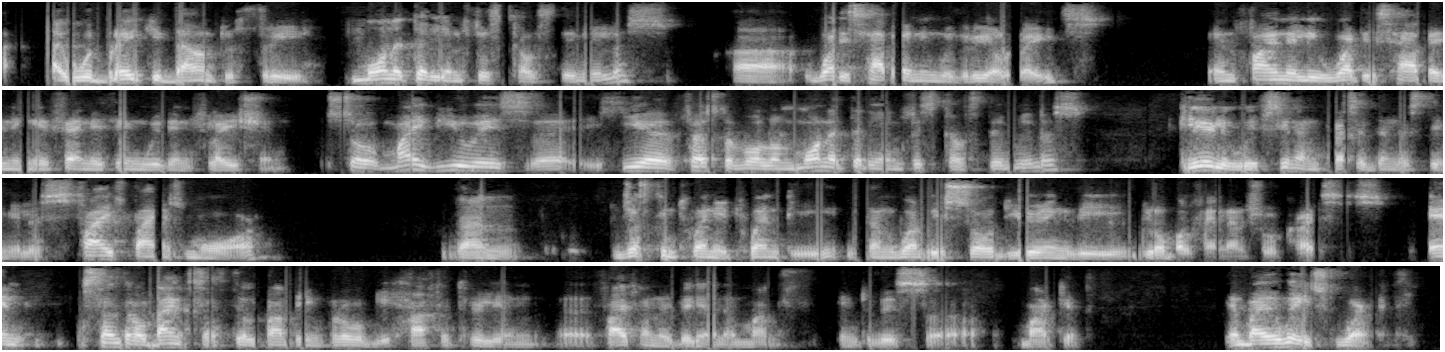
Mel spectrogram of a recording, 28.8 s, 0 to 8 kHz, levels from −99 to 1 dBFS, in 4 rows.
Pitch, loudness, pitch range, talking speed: 110 Hz, -18 LUFS, 90-135 Hz, 180 wpm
